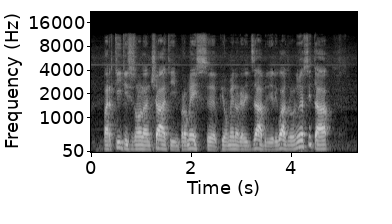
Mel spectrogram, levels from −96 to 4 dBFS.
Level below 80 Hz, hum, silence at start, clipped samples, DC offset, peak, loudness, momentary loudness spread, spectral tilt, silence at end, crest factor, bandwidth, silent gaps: -68 dBFS; none; 0.25 s; under 0.1%; under 0.1%; -10 dBFS; -25 LUFS; 7 LU; -4.5 dB/octave; 0.55 s; 16 dB; 12 kHz; none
